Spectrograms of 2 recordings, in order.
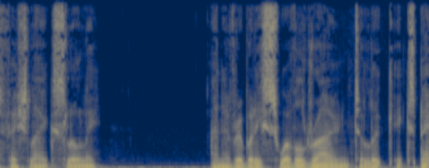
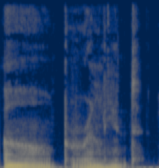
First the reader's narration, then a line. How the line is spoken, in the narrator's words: muttered Hiccup under his breath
